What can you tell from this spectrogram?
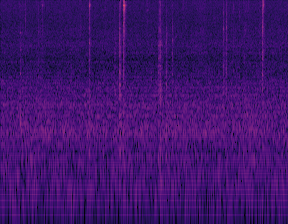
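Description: Steady low background rumble, with a few faint, light clicks of hand tools working on the battery wiring connections.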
